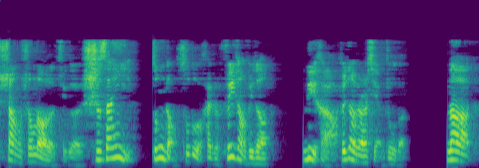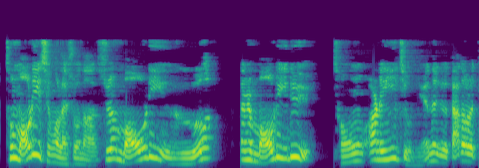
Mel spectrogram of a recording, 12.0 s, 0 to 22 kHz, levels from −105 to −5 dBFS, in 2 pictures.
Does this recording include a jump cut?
yes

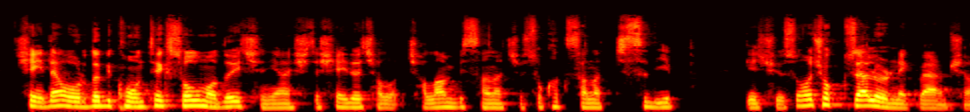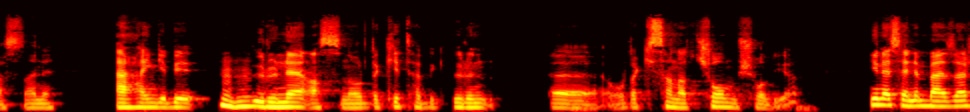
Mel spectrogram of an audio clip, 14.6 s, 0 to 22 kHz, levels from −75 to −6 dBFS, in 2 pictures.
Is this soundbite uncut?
yes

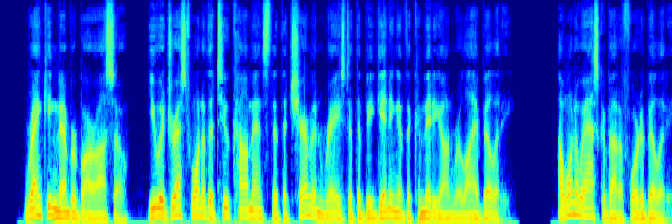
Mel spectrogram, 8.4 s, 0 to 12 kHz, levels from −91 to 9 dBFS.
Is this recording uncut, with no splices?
yes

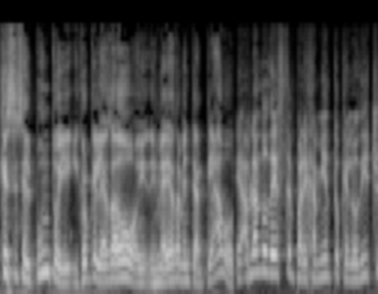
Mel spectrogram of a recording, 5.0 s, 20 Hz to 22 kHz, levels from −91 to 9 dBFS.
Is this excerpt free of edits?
no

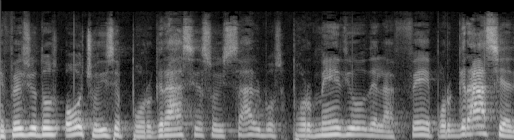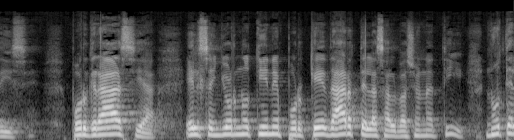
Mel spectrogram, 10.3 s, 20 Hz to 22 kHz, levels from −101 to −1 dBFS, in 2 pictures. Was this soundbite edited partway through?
yes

